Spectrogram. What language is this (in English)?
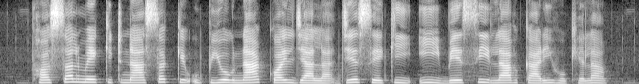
Bhojpuri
